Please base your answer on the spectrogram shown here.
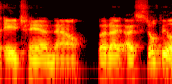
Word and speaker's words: Achane: I need to watch this video of how to pronounce it because I know it's Achane now, but I still feel like it's Devon given the apostrophe.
